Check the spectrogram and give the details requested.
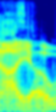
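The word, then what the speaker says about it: Nioh: Nio. I'm not sleeping Neo? in the It's camp pronounced Neo.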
